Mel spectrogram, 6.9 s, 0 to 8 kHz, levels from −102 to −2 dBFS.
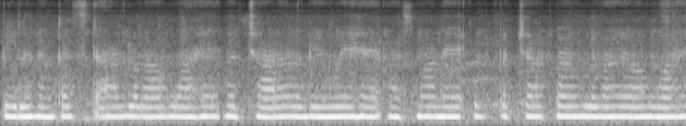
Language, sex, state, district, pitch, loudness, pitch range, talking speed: Hindi, female, Maharashtra, Chandrapur, 235 Hz, -11 LUFS, 230-240 Hz, 175 wpm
